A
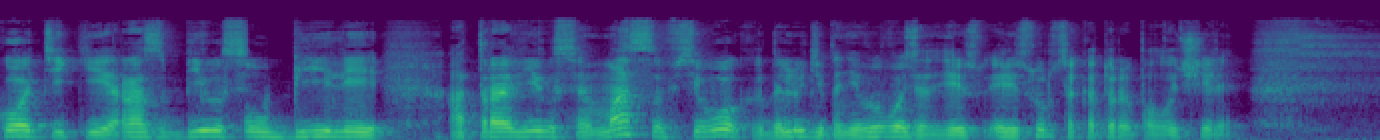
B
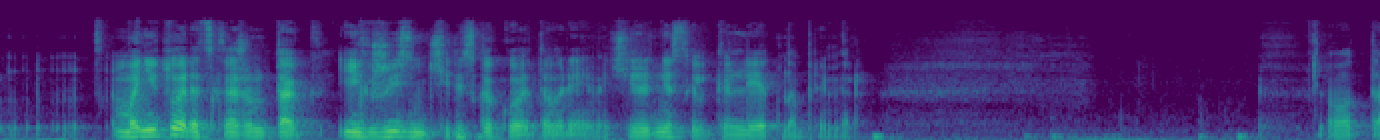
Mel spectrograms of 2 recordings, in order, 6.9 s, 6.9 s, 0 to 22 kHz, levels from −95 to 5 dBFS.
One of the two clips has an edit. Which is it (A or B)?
A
